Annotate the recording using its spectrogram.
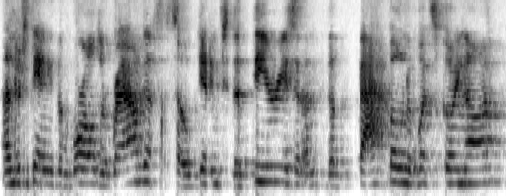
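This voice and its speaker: A middle-aged program director gives students an informal, encouraging talk in a classroom with a live audience, asking lots of rhetorical questions. She has no mic on, so it's a rough room recording; her medium-pitched voice is fairly bright and even, a little fast.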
